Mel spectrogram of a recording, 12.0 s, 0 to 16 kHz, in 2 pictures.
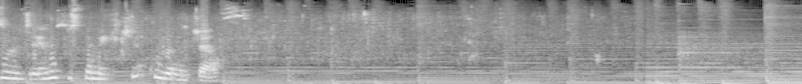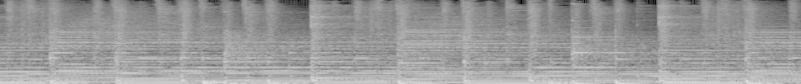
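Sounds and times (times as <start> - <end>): butter sizzling in a pan: 0.0 - 5.4
background music: 0.0 - 12.0.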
